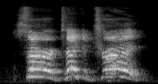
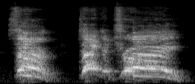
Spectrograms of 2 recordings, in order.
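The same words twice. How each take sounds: First: High, loud barked order; mock yell. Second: Even higher and louder, slow barked order; bigger mock yell. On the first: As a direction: yell it like a pushy cashier. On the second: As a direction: blast it at the customer. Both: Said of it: "they yell at you".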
